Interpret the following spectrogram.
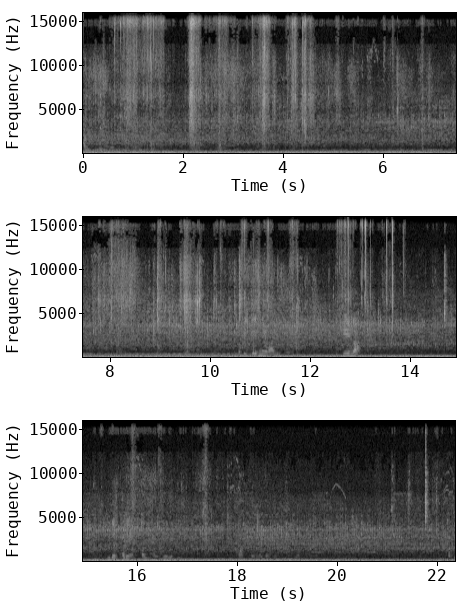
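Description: A steady low engine-like drone, with crackling and rustling of dry branches and leaves being handled.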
